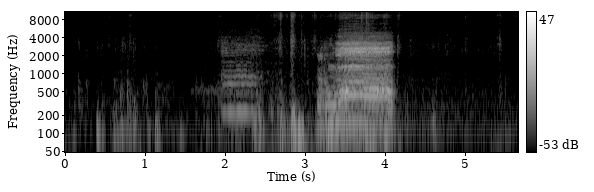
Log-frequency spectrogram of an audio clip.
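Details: Hissar sheep at lambing time, a ewe in labour as a lamb is born: two harmonic bleats, a short one then a louder, longer, wavering cry lasting about a second, in a quiet shed.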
